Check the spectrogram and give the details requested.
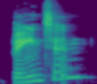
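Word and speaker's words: Baynton: by Peter ba ban bainton b a y n bainton bainton I would say I'm guessing maybe the Y is silent Bon and Charlie mcy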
